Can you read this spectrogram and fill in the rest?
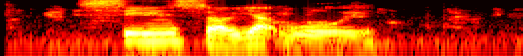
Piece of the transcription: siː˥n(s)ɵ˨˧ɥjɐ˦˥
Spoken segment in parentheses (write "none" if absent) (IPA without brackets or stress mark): s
